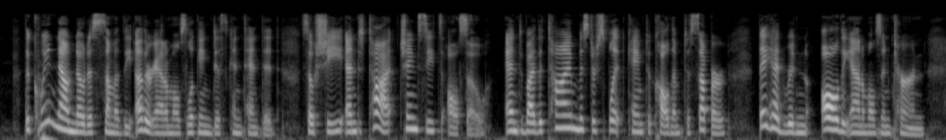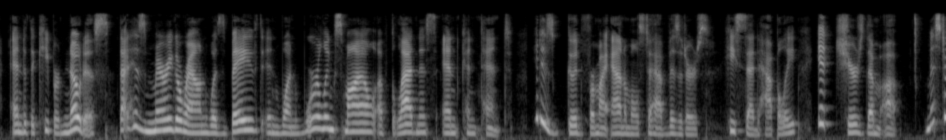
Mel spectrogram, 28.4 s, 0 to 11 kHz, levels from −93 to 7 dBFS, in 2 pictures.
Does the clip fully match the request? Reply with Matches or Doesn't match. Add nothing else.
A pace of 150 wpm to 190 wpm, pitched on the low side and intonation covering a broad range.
Doesn't match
